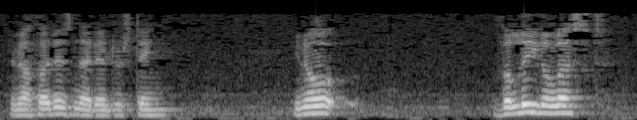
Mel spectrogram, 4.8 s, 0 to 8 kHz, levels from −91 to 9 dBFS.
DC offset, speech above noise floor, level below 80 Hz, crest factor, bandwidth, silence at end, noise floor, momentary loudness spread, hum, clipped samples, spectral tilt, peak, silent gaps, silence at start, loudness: under 0.1%; 33 dB; -56 dBFS; 16 dB; 5.8 kHz; 0.35 s; -46 dBFS; 13 LU; none; under 0.1%; -12 dB/octave; 0 dBFS; none; 0.05 s; -15 LUFS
